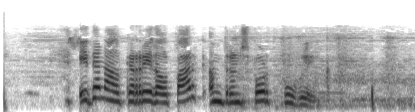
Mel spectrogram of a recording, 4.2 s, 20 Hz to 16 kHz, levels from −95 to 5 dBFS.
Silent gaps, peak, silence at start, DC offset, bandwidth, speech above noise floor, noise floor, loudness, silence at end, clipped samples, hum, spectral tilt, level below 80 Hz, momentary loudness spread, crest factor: none; -2 dBFS; 0.65 s; under 0.1%; 7.4 kHz; 35 dB; -49 dBFS; -14 LUFS; 0 s; under 0.1%; none; -4.5 dB/octave; -62 dBFS; 18 LU; 14 dB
